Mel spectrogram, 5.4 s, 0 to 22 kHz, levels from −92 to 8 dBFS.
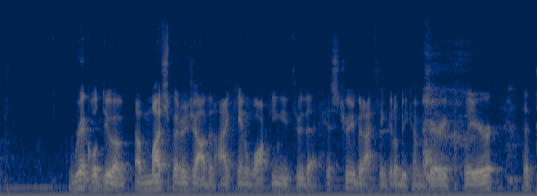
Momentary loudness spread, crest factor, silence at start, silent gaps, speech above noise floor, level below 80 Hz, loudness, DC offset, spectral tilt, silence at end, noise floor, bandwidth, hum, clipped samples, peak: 10 LU; 24 dB; 0.05 s; none; 24 dB; -76 dBFS; -46 LUFS; under 0.1%; -5.5 dB/octave; 0 s; -70 dBFS; 14.5 kHz; none; under 0.1%; -24 dBFS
